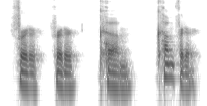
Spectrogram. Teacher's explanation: we hear the T pronounced like a fast D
